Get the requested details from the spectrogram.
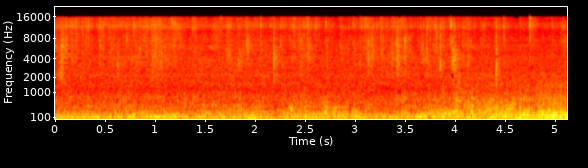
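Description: Steady rain falls outdoors.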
